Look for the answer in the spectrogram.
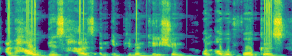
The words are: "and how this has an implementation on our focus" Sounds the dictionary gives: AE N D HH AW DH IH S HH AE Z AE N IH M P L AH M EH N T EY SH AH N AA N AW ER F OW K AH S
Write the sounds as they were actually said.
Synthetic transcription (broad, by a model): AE N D HH AW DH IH S HH AE Z AE N IH M P L AH M EH N T EY SH AH N AA N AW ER F OW K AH S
